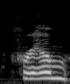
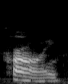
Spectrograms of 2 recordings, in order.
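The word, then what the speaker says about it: Prym: Prim hooks. Everyone pronounces it incorrectly. It's pronounced prime.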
